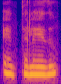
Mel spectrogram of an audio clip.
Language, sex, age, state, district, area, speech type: Telugu, female, 30-45, Telangana, Karimnagar, rural, spontaneous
